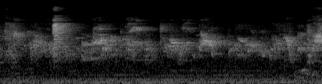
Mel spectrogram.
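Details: Domestic budgies mating, a pair in a breeding moment; steady scratchy warbling chatter with short squawks and chirps, rapid and high-pitched, with brief louder peaks.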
